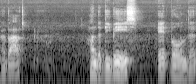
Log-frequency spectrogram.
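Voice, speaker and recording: A man speaks in a somewhat breathy voice at a fairly low pitch. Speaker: DIY audio speaker builder. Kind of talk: casual tutorial talk to camera.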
